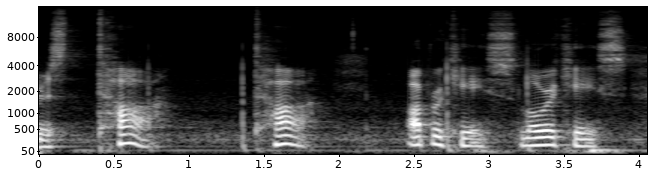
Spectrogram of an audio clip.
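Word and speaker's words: Թ: Next, we have to, uppercase, lowercase, pronounced as ta.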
